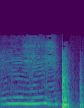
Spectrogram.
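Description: A steady low hum gives way to an office door swinging shut with a solid thud, followed by a softer knock a moment later as it settles.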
